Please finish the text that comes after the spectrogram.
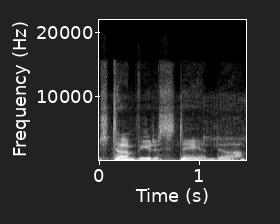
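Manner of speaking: gruff, deep, guttural growling dragon voice. Narrating a dark scene, voicing an unseen speaker in a deep, guttural, draconic growl. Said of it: "a gruff voice, deep, guttural, growling, and draconic".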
